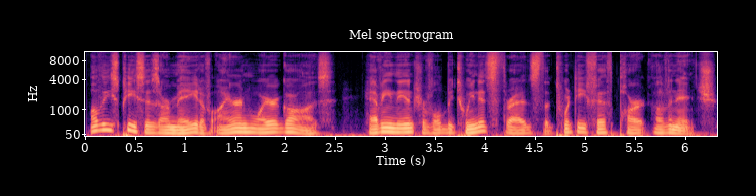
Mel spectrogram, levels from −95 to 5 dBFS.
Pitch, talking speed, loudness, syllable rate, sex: 100 Hz, 210 wpm, -15 LUFS, 5.5 syllables/s, male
